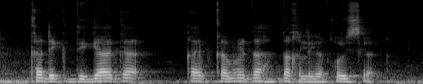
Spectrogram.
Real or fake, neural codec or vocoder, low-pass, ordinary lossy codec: fake; vocoder, 44.1 kHz, 128 mel bands every 512 samples, BigVGAN v2; none; none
